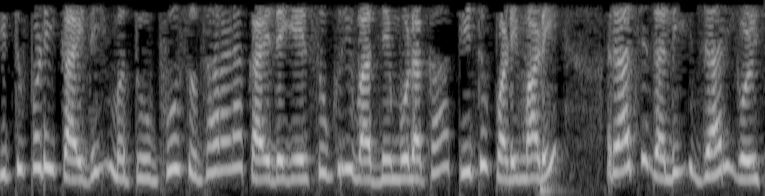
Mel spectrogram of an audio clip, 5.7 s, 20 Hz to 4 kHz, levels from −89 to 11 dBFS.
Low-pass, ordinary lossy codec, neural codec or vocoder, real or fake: 3.6 kHz; MP3, 32 kbps; none; real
